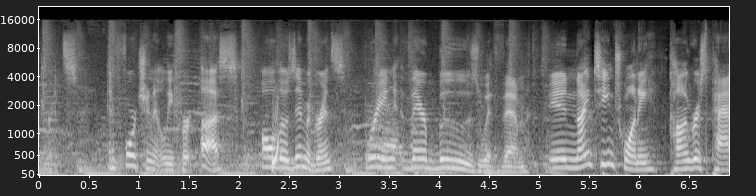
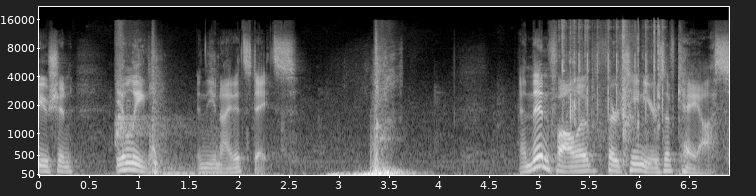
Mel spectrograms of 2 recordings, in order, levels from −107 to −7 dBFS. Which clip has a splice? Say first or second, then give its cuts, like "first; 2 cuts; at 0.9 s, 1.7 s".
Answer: first; 1 cut; at 4.9 s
